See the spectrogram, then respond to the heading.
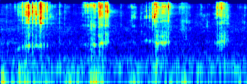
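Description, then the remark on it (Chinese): Crisps being crunched and chewed, about four bursts of crackly crunching spaced roughly half a second apart, fairly loud with no talking. “我其实并没有特别要放这个脆片的声音，我是现场吃的。”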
